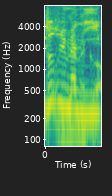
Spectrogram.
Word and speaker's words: Dosumani: Donc, Cécile Maïchak, écoutez, donc Dosumanie, hein, ça s'appelle Dosumanie. Dosumanie, comme ça se prononce, vraiment, il n'y a pas de H, rien.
